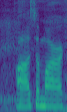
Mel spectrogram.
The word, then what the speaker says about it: Azamara: And we'd like to welcome to the program from Azamara Club Cruises. Now, did I say it right? – You did. Azamara Club Cruises.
